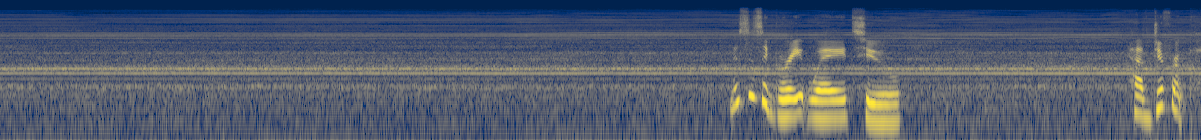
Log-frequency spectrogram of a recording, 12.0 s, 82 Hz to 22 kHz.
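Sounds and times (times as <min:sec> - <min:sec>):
heat tool blower hiss: 0:00.0 - 0:12.0.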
